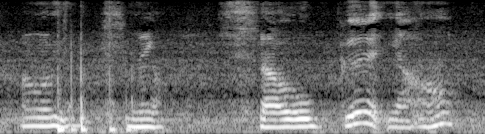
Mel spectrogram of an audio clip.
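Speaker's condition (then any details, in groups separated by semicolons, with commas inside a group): Cerebral palsy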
